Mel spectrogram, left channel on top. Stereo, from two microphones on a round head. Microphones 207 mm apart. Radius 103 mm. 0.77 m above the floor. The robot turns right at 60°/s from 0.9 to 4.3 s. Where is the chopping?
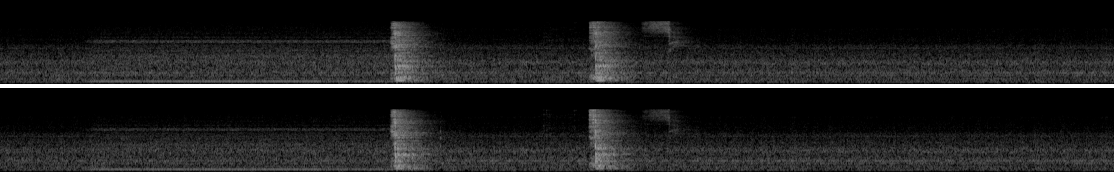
15° right (ahead or behind), 1.6 m; by 6.1 s 40° right (ahead or behind), 1.6 m.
